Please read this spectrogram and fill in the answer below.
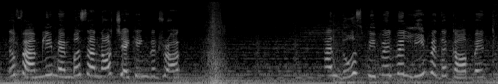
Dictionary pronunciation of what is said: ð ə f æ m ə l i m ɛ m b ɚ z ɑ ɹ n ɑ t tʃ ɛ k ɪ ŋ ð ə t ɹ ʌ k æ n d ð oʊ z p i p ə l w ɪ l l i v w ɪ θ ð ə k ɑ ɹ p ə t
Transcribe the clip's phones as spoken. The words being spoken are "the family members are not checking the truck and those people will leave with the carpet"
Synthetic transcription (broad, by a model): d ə f æ m ə l i m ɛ m b ɚ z ɑ ɹ n ɑ t tʃ ɛ k ɪ ŋ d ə t ɹ ʌ k æ n d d oʊ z p i p ə l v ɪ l l i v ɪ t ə k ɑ p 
